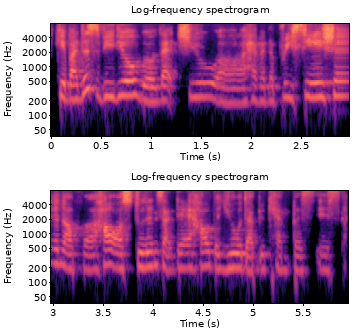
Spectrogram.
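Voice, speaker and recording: A woman's voice: medium pitch, a little fast, dark tone. A woman presenting a programme briefing, explaining step by step with many "okay" fillers. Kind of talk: information briefing.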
